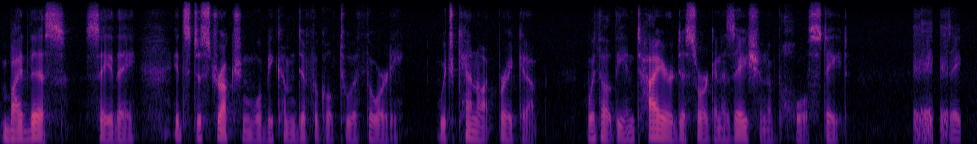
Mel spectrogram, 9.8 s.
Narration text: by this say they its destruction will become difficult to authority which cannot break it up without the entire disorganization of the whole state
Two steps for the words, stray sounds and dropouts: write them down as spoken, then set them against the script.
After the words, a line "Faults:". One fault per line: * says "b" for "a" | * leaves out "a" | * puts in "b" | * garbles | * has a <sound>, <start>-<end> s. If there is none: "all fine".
by this say they its destruction will become difficult to authority which cannot break it up without the entire disorganization of the whole state
Faults:
* has a laugh, 9.1-9.6 s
